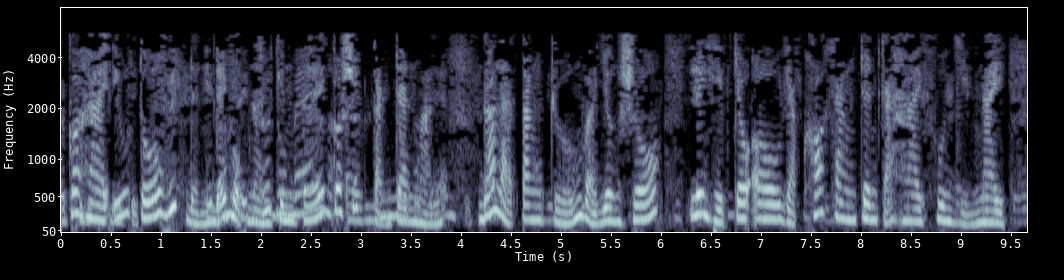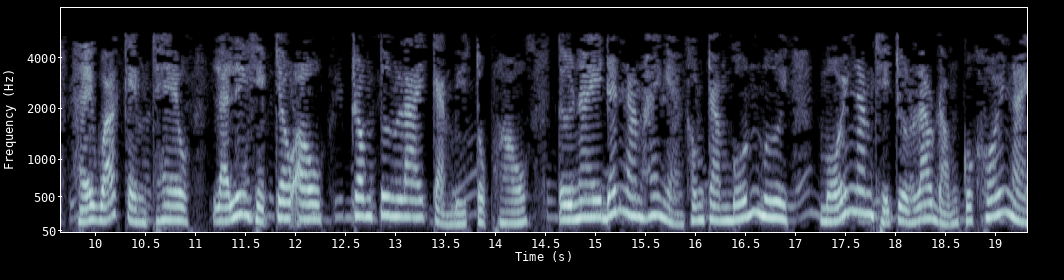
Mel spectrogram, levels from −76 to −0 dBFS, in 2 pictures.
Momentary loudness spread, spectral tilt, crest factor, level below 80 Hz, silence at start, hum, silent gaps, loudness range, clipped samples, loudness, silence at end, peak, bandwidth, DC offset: 6 LU; -11 dB/octave; 14 dB; -48 dBFS; 0 s; none; none; 2 LU; under 0.1%; -19 LUFS; 0 s; -4 dBFS; 5.8 kHz; under 0.1%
